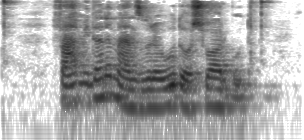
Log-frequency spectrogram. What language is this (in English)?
Persian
